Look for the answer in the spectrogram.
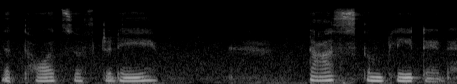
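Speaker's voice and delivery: calm, unhurried meditation voice with long pauses; guided meditation. Acted. Guide leading listeners through breathing before bed, calm meditation voice. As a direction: ease them toward sleep, leaving space after each phrase.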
